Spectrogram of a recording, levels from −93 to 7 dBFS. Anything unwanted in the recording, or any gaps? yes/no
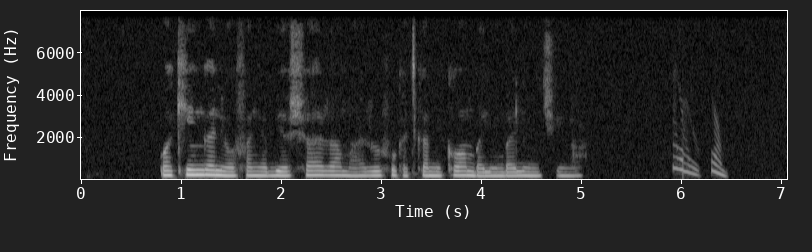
yes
